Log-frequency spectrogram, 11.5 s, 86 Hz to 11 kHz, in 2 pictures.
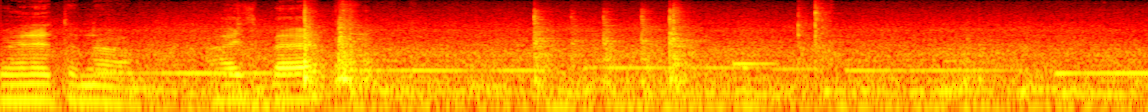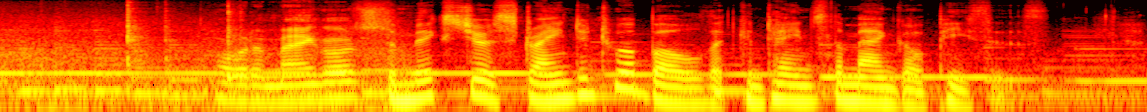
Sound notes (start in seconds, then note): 8.1 voiceover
